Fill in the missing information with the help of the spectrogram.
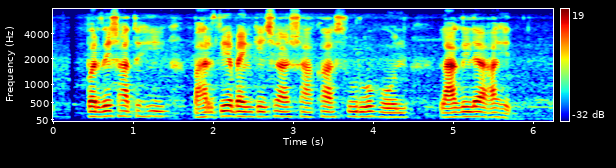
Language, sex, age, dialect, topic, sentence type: Marathi, male, 18-24, Standard Marathi, banking, statement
